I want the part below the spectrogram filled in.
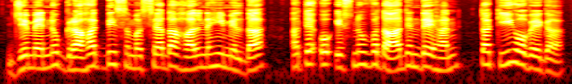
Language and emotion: Punjabi, fearful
